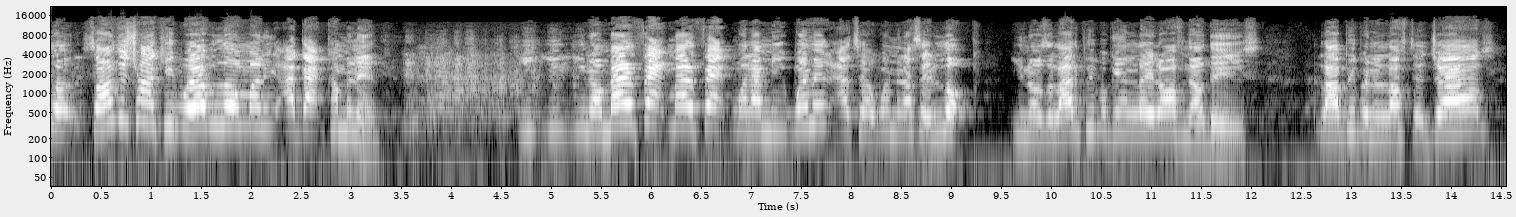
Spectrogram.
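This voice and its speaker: With noticeable background noise around him, a man talks at a fairly quick pace in an extremely high pitch with ordinary pitch variation. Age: 50s. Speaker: stand-up comedian. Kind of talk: stand-up. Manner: stammering repetitions.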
